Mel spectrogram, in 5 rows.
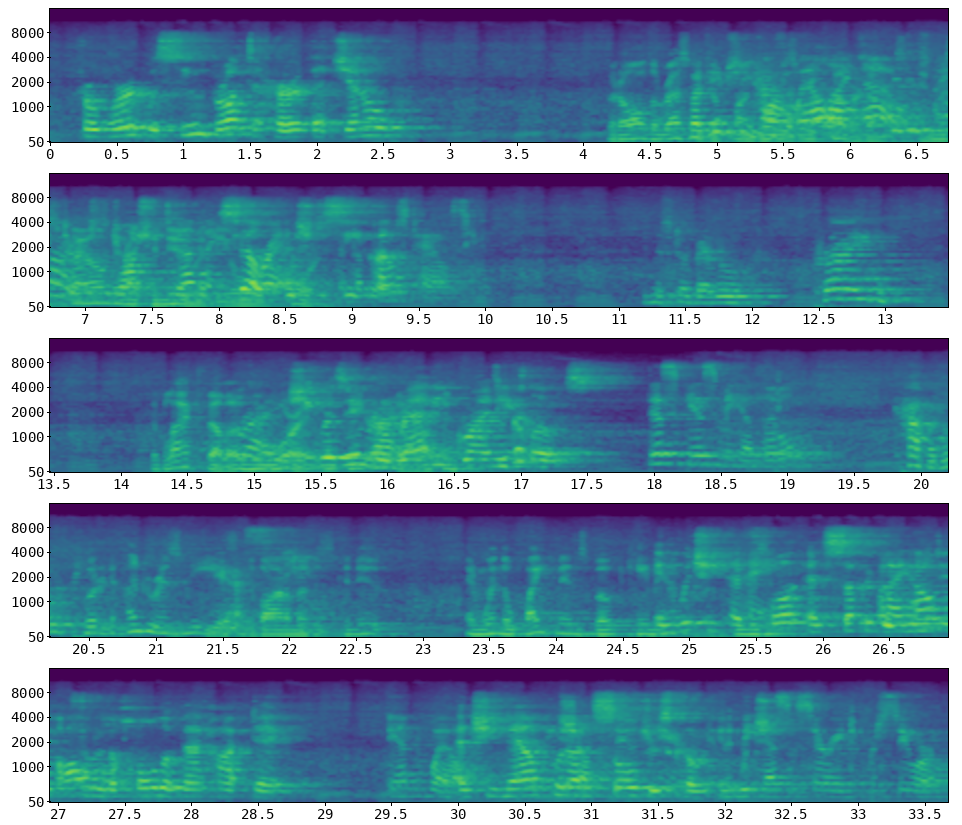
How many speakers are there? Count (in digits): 4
